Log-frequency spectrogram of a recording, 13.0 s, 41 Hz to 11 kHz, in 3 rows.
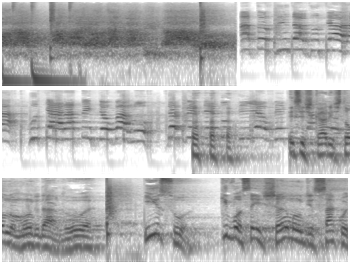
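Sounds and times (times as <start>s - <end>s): bass drum beats: 0.0s - 1.1s
crowd chanting: 0.0s - 3.0s
high-pitched voice: 3.0s - 9.2s.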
